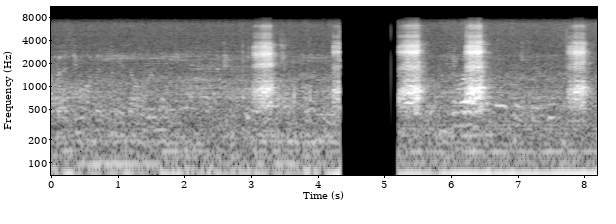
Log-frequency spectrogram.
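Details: Bison talking: American bison giving four short, rough, croaking grunts about a second apart, over a steady low rumble of wind and a brief dropout.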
